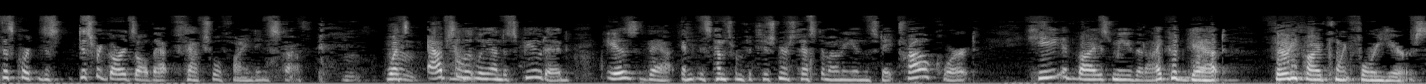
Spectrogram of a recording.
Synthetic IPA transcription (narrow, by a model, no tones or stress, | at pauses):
ðɪskʰɔɹt̚ðɪsd̥ɨsɹɨɡɑɹdzɔlˠðɨtfæk̚t͡ʃul̩ˠfãɪ̃ndɪ̃ŋstʌ̰f | wʌtsæb̥səlutˡliʌ̃ndɨspjʉɾɪɾ | ɪzðɨɾɨ̃nðɪskʰʌ̃mz̥fɹʌ̃mpʰɨtʰɪʃɨnə˞z̥tʰɛstəmõʊ̃ñiɨ̃nðəsteɪtʰɹ̥aɪl̩ˠkʰɔɹt̚ | hiɨdvaɪzmiðɨɾaɪkʰɨd̚ɡɛt̪̚ | θɜ˞ɾifaɪv̥pʰɔ̃ɪ̃ntfɔɹjɪ̰ɹz̥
